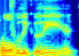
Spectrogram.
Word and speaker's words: FLCL: what is that uh flcl I think called fuli I think it's how it's pronounced something like fi but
